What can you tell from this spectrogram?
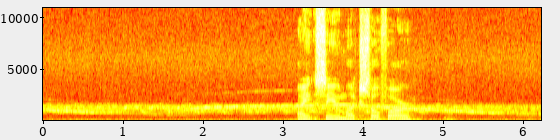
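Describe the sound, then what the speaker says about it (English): Police sirens in a video game wail steadily in the background, a long sweeping tone rising and falling, while a person talks briefly over them midway. "we got, like, police sirens, and we're back to the house."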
